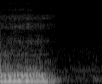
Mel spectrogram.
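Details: Snoring sound.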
